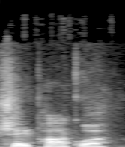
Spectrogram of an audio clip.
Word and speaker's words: Kyei-Poakwa: moment in a nightclub enjoy chepaqua hopefully I pronounced that right yeah you did nice okay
